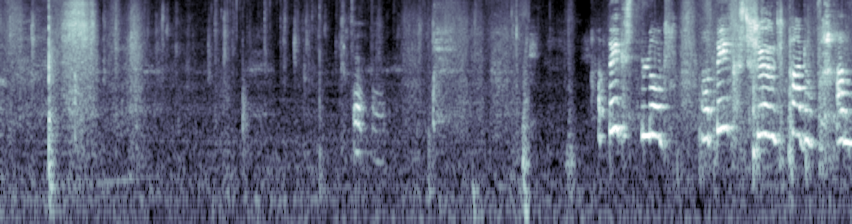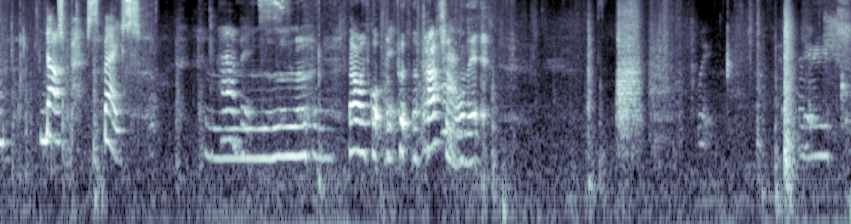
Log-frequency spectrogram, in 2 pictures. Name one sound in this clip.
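Wet paint squelches between small hands.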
